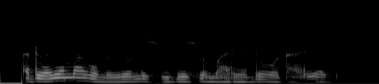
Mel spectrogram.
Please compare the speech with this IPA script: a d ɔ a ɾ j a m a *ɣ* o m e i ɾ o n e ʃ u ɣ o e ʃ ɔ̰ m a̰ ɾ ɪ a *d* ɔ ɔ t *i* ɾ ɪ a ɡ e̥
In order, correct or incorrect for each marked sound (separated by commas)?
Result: correct, correct, incorrect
